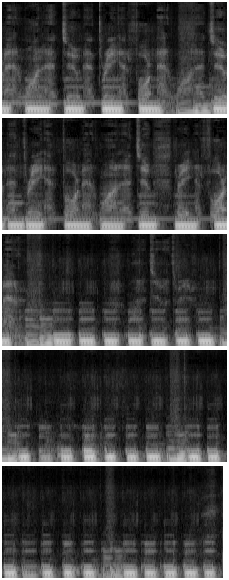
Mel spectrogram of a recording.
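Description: Multi-string electric bass playing a repeated eighth-note riff on the low strings: third to fifth fret on the low E string (G to A), then third fret on the A string (C), at a slowed tempo. The notes come closer together from about halfway.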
